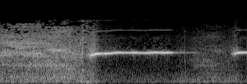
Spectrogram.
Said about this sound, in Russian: Ну, что это за свист? Это вместе с свистом сразу выходит дыхание.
